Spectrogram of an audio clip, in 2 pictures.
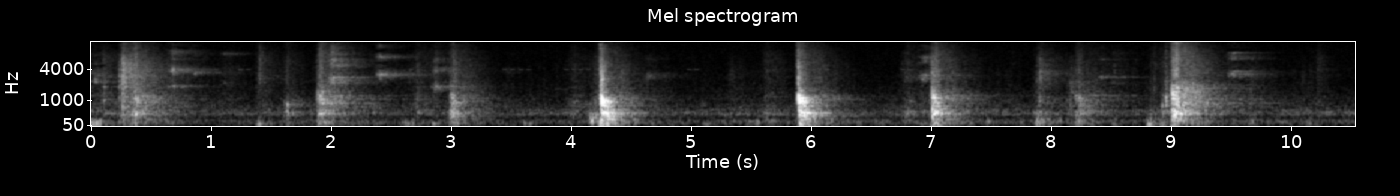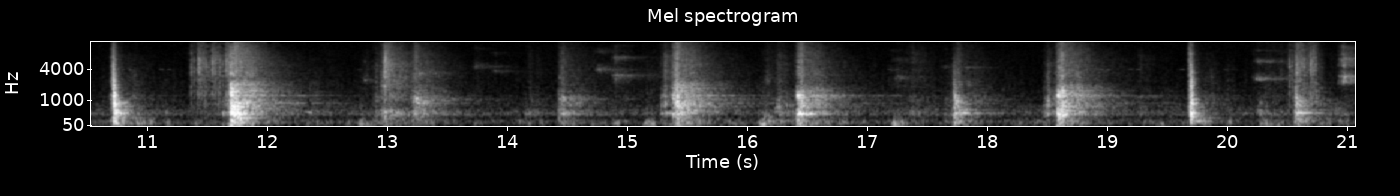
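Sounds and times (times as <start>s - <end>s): squash ball hitting rackets and walls: 0.0s - 0.8s, 1.4s - 3.4s, 4.1s - 4.8s, 5.6s - 9.9s, 11.7s - 21.0s
shoe squeaks on court floor: 0.3s - 5.0s, 8.2s - 8.8s, 9.4s - 9.9s, 12.8s - 15.3s, 20.2s - 21.0s.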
